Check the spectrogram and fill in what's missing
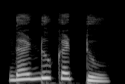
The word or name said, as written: ದಡ್ಡುಕಟ್ಟು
